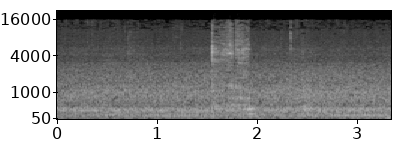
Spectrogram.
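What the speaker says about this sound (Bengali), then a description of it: "চিনিটা মিশিয়ে নেওয়ার পর একটু নেড়ে ছেড়ে নিচ্ছি" Okra masala stirred in a pan just after sugar goes in, with soft scraping and stirring over a low sizzle and a couple of brief utensil clinks against the pan.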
